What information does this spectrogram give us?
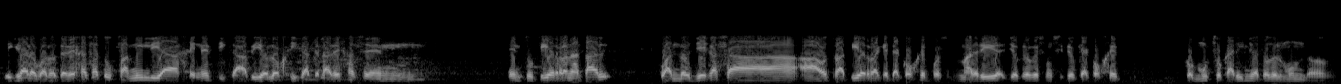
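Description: A man's voice: low-pitched, steady tone, moderate pace, slightly rough. A man from Spain, a playwright and actor, talking thoughtfully in a casual radio interview, often restarting his sentences. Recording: tinny phone line.

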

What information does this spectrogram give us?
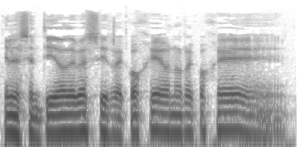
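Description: A man's voice: on the low side, flat delivery, normal speed, gravelly, a little mellow. A middle-aged man, an enforcement officer, giving plain, hesitant and official-sounding interview answers.

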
